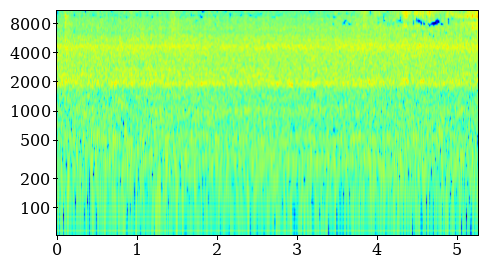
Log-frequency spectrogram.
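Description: Passenger coaches of a departing train rolling along an elevated viaduct: a steady low rumble.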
